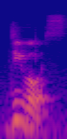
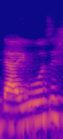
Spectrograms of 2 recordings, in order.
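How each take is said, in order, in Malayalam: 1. ആദ്യ സ്വരം 'dih' പോലെ തോന്നുന്നു. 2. ആദ്യ സ്വരം 'die' പോലെ തോന്നുന്നു. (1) "ഇറ്റ് ഇസ് ഡിവോഴ്സ്" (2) "ഡൈവോഴ്സ് ശരിയല്ല"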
